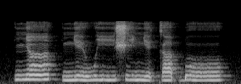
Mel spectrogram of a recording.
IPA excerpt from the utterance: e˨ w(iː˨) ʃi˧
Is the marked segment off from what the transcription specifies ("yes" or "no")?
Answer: no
